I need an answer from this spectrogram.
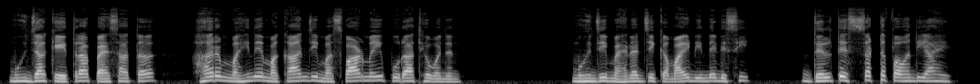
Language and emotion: Sindhi, sad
